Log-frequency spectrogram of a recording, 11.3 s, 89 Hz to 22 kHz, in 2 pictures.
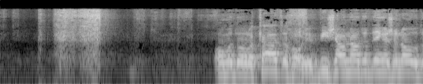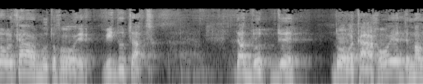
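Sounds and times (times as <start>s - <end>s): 
sheet of paper torn in one quick rip: 0.1s - 2.6s
speech: 2.8s - 7.8s, 8.8s - 11.2s.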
